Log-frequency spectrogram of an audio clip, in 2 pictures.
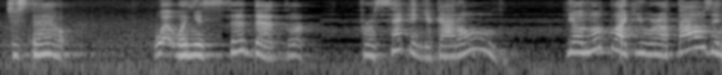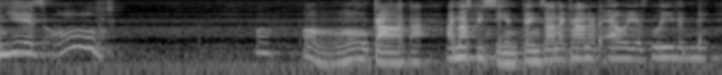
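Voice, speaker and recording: An actor playing a distraught, bitter and weary ambulance driver in old-time radio theatre, with an emotional, halting, stammering delivery. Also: male voice, high voice, lively intonation, fairly bright tone, slight background noise. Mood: halting, awed.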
